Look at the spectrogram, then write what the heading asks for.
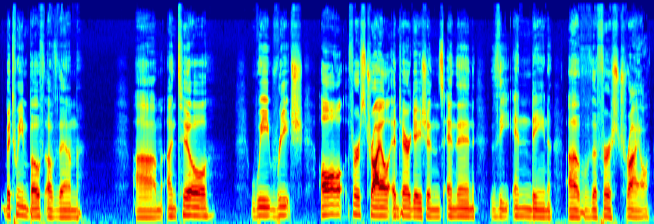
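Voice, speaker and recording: A man's voice: on the low side, fairly bright tone, clear, resonant tone, no echo, clean studio sound. A man chatting casually to viewers as a reaction video host, rambling, swearing and putting himself down. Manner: self-deprecating, sweary, scattered and rambling. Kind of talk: casual unscripted chat to viewers.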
